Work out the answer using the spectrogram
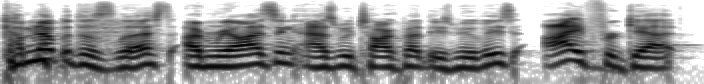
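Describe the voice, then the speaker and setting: A young man co-hosts a casual podcast, tearing into films he disliked with blunt, profane talk. His voice sits a little high and sounds dry and close to the microphone. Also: quick pace, a bit bright, no room sound. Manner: profane, blunt movie ranting. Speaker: podcast co-host. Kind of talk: casual chat.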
